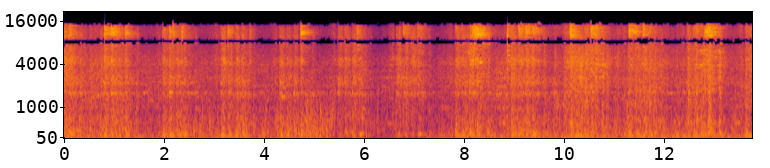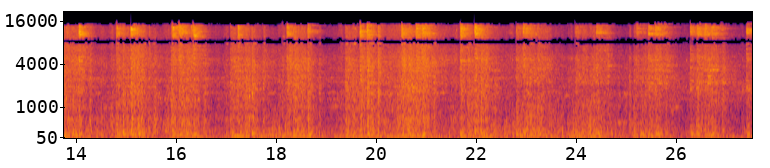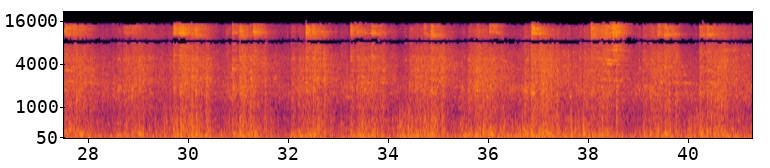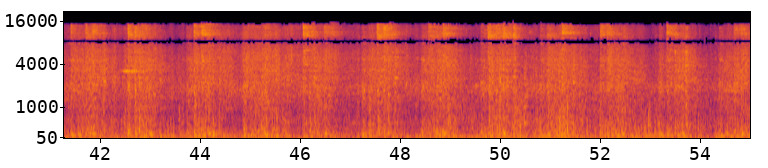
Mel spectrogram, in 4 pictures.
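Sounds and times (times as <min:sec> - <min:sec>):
freight train cars rolling past: 0:00.0 - 0:55.0
wheels clacking over rail joints: 0:00.0 - 0:55.0.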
